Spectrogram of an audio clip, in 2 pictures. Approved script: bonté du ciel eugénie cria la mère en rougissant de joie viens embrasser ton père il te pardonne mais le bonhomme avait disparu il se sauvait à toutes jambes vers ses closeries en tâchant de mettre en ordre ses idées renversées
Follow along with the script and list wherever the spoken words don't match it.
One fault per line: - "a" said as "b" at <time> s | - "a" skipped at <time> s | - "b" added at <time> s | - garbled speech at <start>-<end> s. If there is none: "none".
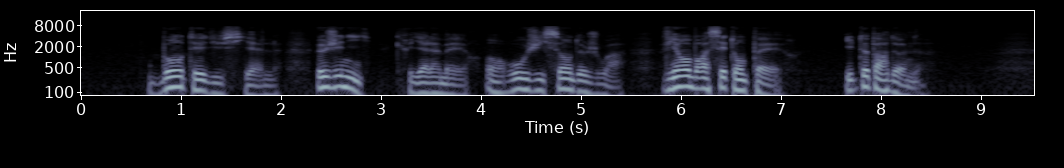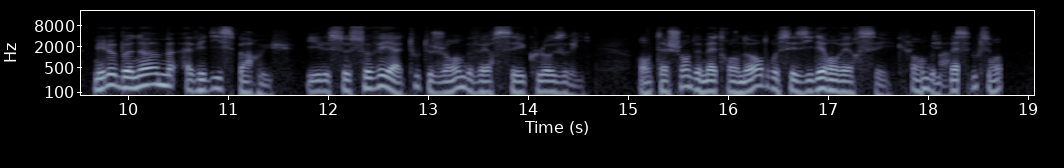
- garbled speech at 17.7-18.7 s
